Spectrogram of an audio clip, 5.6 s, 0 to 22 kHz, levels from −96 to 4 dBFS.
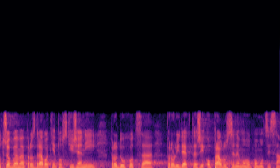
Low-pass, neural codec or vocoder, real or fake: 7.2 kHz; none; real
